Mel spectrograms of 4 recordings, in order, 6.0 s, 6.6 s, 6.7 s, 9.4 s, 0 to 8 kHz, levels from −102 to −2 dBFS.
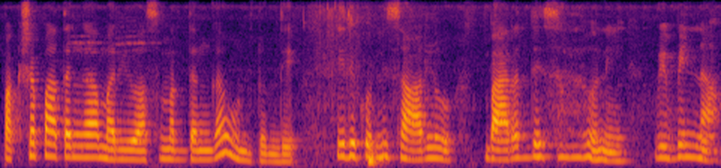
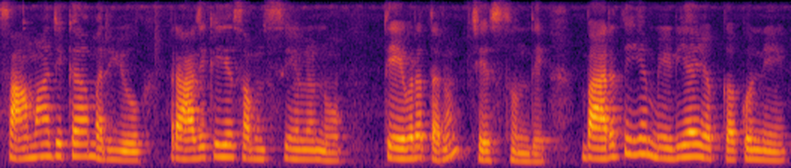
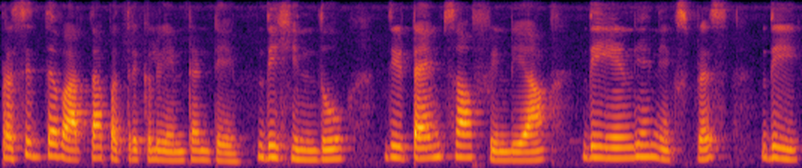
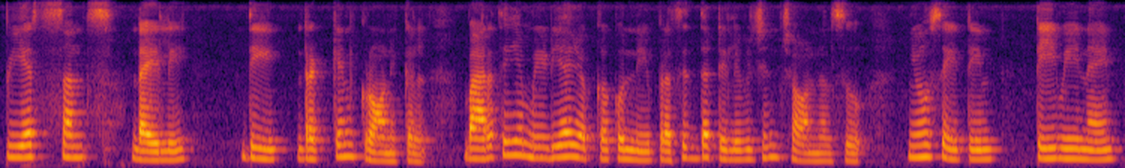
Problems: background sounds at intervals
